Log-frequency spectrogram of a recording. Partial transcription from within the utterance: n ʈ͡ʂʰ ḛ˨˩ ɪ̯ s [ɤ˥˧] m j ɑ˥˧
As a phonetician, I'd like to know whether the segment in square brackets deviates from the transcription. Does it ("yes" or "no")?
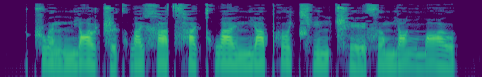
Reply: no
